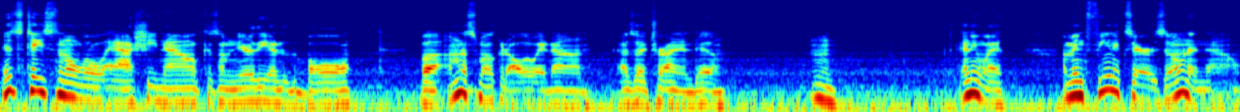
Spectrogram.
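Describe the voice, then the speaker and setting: Amid audible room echo, a man with an American accent talks at a moderate pace in a relaxed tone, with a medium pitch, lively intonation and long, frequent pauses. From Connecticut, Bridgeport (New York City area). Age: 50s. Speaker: pipe smoking vlogger. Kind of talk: casual vlog monologue. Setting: in a car. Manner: relaxed, with fillers and pauses.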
